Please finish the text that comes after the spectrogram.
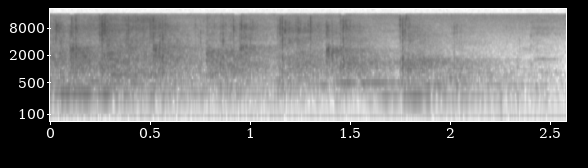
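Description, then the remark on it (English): An audience claps hands unto the Lord in praise in a steady, dense wash of applause, with faint voices and a sustained tone underneath, gradually thinning toward the end. “Somebody ought to clap your hands unto the Lord and say, thank you, Jesus.”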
